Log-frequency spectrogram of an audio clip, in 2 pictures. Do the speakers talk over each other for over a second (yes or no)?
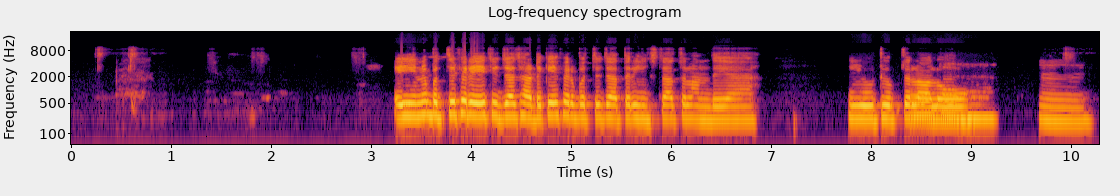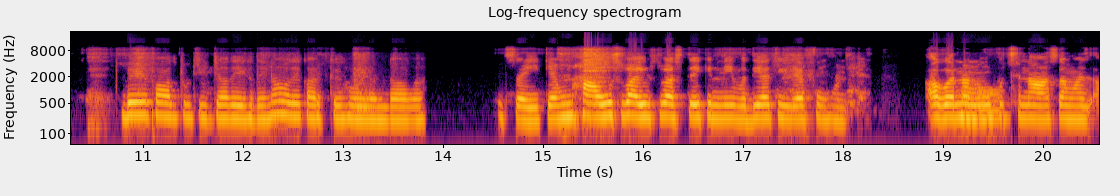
no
